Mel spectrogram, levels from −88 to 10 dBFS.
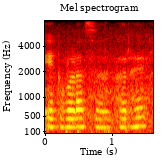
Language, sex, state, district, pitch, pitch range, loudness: Hindi, female, Jharkhand, Garhwa, 220 Hz, 220-225 Hz, -17 LUFS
